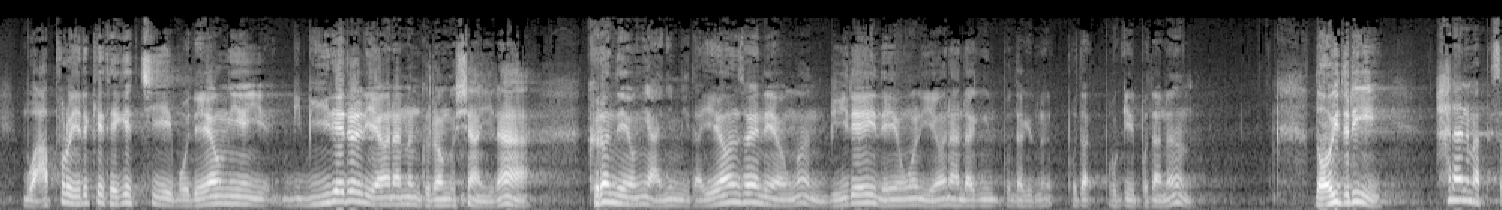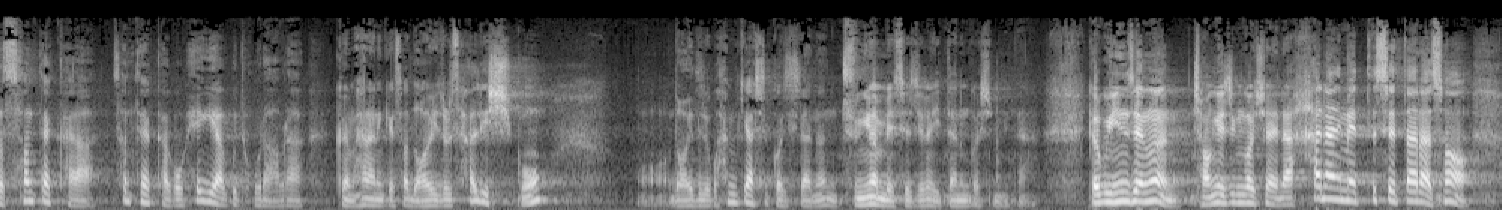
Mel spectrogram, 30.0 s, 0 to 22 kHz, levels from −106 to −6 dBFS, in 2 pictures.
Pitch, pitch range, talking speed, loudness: 130 Hz, 105-165 Hz, 300 characters per minute, -19 LUFS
